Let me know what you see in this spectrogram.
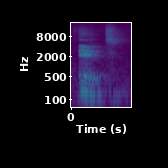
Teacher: É a letra I, que é uma vogal que é entre o E e o I. Não existe no português essa vogal. Ela é um pouco mais puxada pro E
